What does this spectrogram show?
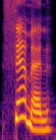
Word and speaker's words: salmon: I was born in February four debt don't pronounce the B gives debt example he is in debt because of student loans five salmon silent L gives CSM bin.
